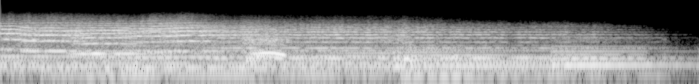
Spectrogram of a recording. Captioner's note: gasps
